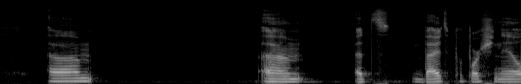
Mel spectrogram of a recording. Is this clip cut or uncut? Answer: cut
